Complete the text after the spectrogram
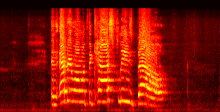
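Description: Young girls sing loudly and high-pitched close by.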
